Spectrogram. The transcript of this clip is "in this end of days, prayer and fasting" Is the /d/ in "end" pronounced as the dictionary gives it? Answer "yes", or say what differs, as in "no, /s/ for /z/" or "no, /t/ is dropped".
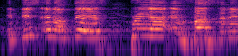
no, /d/ is dropped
